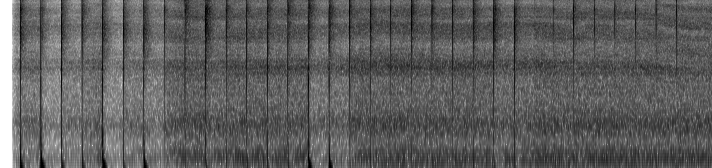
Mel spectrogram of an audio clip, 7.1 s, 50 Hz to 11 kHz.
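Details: Sharp snapping clicks, about 97 a minute and somewhat irregular, over a fan hum: pulses of a PiQo4 picosecond laser during a tattoo removal treatment.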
